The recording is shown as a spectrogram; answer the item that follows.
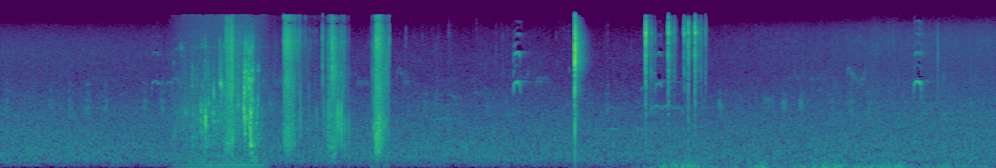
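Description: A duck quacking in short calls: a cluster about two to three seconds in, then two more just after four seconds. Scattered sharp clicks follow later, with a few faint chirps.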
